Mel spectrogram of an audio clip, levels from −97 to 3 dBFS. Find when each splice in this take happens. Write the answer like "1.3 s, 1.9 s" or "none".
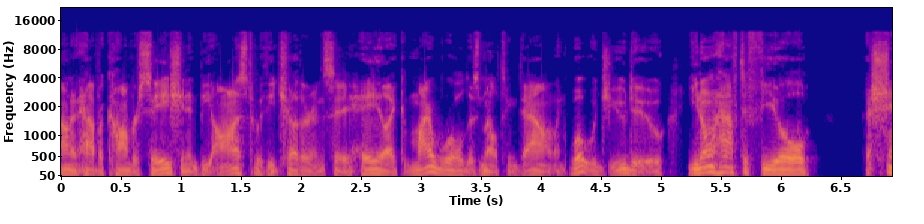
5.1 s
